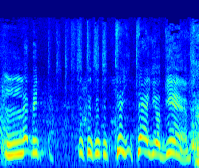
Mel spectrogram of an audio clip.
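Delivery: stuck on the t, laughing; laughing stammer impression; imitating a stutter. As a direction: act out the friend's stammer with amusement. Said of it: "she stutters".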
